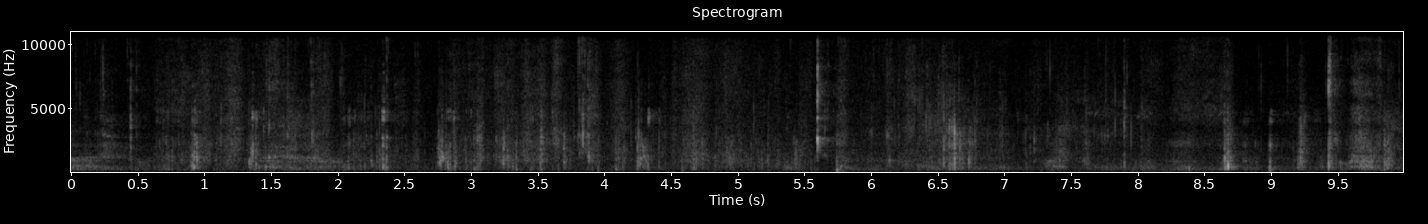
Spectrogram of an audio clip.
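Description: Close-miked eating: biting into and chewing a falafel wrap, with a string of irregular crunches and mouth clicks.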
